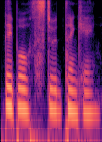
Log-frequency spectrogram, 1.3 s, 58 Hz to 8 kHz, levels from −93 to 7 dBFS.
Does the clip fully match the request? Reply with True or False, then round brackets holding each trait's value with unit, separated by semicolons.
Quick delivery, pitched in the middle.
False (190 wpm; 175 Hz)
